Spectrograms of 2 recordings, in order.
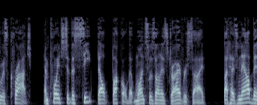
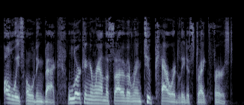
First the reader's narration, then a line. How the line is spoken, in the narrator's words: he growls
